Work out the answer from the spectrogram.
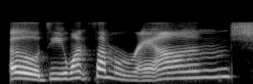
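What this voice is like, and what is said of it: Exaggerated obnoxious American accent. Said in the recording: “this obnoxious American accent ... when they try to do an American accent ... mimicking them”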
